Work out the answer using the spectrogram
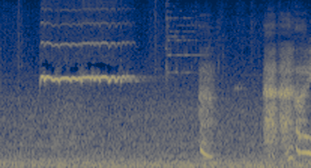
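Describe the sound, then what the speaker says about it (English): A steady high whistle tone in the video game Lies of P sounds for about a second and a half, followed by a brief rising whistle and a short chirping whistle near the end, over low ambient game noise. "I know that whistle"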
